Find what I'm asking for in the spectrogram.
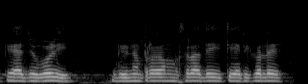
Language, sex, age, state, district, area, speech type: Odia, male, 60+, Odisha, Mayurbhanj, rural, spontaneous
